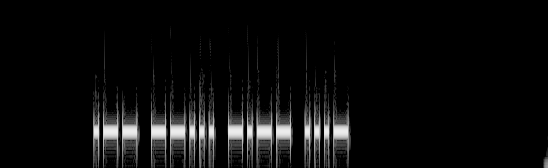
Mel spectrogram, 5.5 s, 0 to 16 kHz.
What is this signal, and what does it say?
Morse code, heard as a keyed tone, about 25 wpm, 700 Hz. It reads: W7YV
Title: USA Call Signs - 4 Characters - 25wpm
